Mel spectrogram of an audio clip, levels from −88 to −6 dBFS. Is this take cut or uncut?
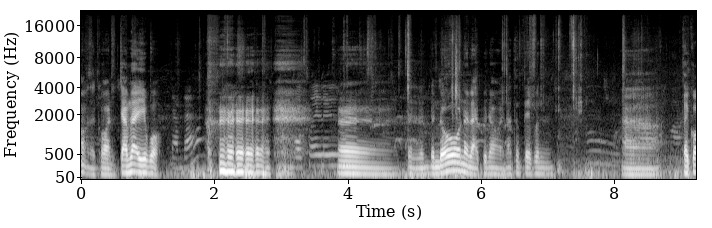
uncut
